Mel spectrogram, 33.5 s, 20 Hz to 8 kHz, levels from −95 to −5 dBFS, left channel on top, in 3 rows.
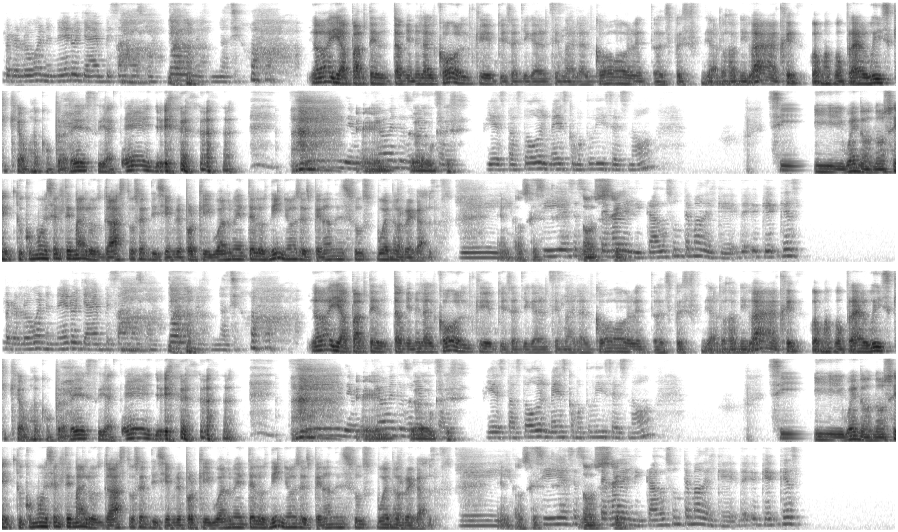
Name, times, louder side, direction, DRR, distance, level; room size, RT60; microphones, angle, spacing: voice 1, 0.0-3.5 6.9-7.5 11.9-12.2 14.3-16.8 17.2-19.6 28.1-32.3, left 1 dB, 75° right, 1.9 m, -36 dB
voice 2, 1.4-2.4 3.8-14.0 14.8-15.4 15.6-16.8 20.8-29.1 29.6-30.1, equal, 5° left, 0.6 m, -23 dB
3.6 x 2.2 x 2.8 m
head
